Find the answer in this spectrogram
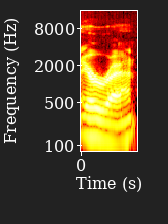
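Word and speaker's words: Ararat: physically tracked up Mount ER erat did I pronounce that correctly yeah you did yeah mount erat it's an Eastern Turkey it's the the high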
